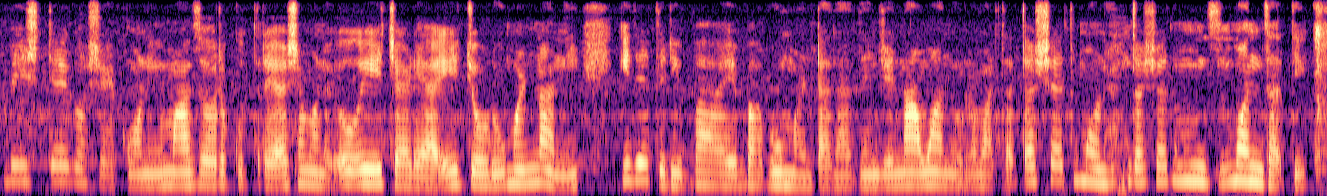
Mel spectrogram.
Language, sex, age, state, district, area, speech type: Goan Konkani, female, 45-60, Goa, Ponda, rural, spontaneous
